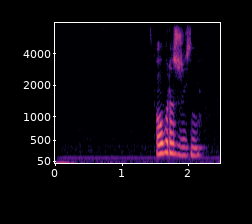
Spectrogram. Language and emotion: Russian, neutral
